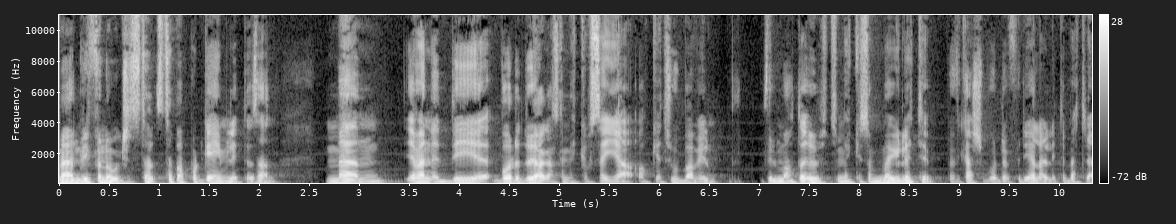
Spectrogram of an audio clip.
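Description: Speaking at a very fast pace, a male voice sits at a fairly low pitch. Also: ordinary pitch variation. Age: 20s. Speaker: podcast co-host. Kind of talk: casual chat. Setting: studio.

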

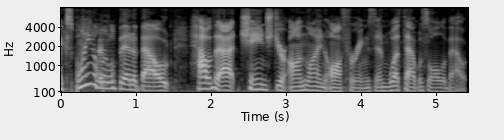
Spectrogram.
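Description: A woman with a Boston accent speaks at a moderate pace, her very deep, low voice making very wide pitch swings. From Boston area. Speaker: interviewer host. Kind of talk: live interview. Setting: video call livestream.

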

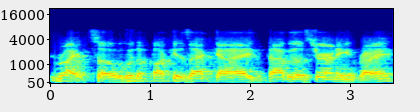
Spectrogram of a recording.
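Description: Fairly even intonation at a moderate pace, with audible room echo. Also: man, medium pitch for a man.

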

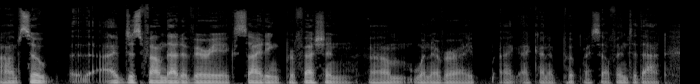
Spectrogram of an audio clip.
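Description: In an American accent, a man with a very deep, low pitch and vocal fry talks in a monotone, flat intonation. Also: moderate pace, hardly any pauses. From US South, Charleston, South Carolina. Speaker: artist and art director. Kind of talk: interview. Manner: halting, many fillers.

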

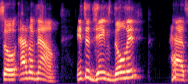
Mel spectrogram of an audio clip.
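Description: Speaking at a slow pace, a man has a bright, sharp tone.

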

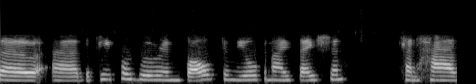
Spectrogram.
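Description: A woman with an English accent talks at a moderate pace in a monotone, flat intonation. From England. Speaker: strategy consultant. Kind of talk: interview.

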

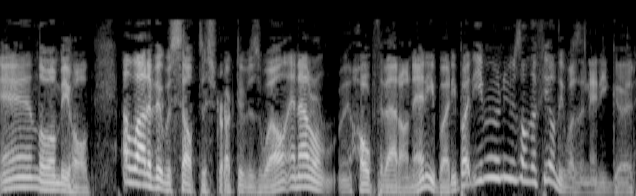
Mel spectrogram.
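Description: A man speaks at a very fast pace with hardly any pauses and a medium pitch. His voice has vocal fry and very wide pitch swings. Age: 30s. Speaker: radio co-host. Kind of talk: casual sports talk.

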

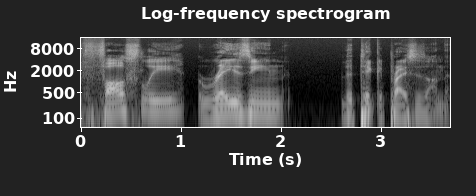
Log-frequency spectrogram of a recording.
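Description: Recorded very cleanly against a silent background with a dry, close sound and no echo, a man with an American accent speaks at a medium pitch in an animated tone with lively intonation. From Southern California, Riverside area. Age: 40s. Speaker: podcaster. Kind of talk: casual monologue. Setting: home studio.

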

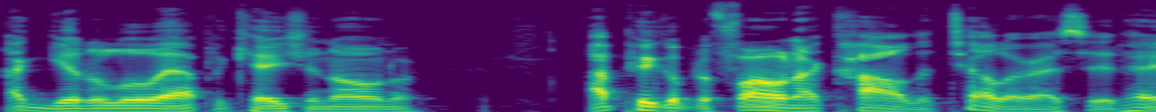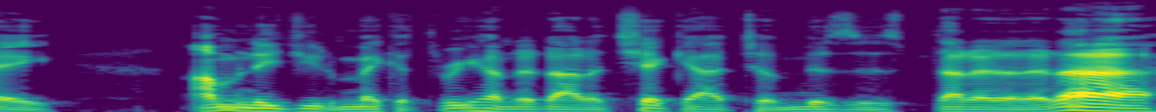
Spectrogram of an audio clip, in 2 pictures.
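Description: On a very clean recording with a silent background, a man with a very deep, low pitch, a bright, sharp tone and vocal fry speaks at a very fast pace. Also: ordinary pitch variation. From Alabama, Roosevelt City near Birmingham. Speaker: small business lending executive. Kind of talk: casual interview chat.

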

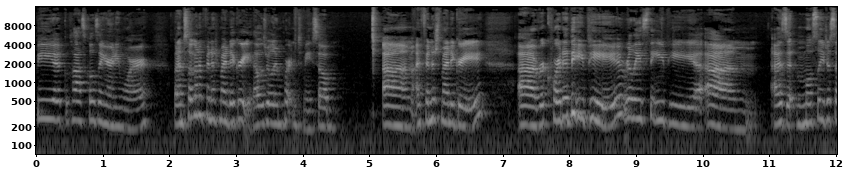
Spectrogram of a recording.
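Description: Spoken with a Canadian accent, the voice shows ordinary pitch variation and carries audible room echo. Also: woman. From small town British Columbia, Canada. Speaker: singer-songwriter. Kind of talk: casual interview. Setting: studio, livestream.

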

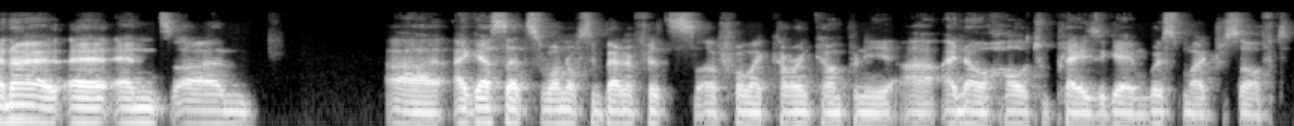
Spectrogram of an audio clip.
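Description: A man with a German accent speaks in a very deep, low voice with fairly even intonation. The background is quiet. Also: moderate pace. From Germany. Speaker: software engineer and Azure MVP. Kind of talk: casual interview. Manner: halting, with fillers.

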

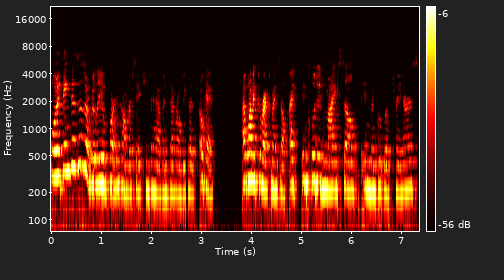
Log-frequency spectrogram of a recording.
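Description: A woman's somewhat breathy, fairly high voice at a very fast pace, with ordinary pitch variation. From Puerto Rican and Mexican heritage. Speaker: podcast co-host. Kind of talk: casual chat.

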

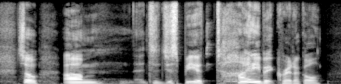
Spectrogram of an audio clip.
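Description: In a very clean recording with a silent background, a man's dark, mellow voice has a dry, close sound with no echo. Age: 30s. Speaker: podcast co-host. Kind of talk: casual chat.

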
